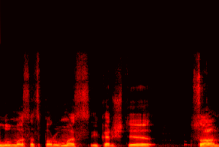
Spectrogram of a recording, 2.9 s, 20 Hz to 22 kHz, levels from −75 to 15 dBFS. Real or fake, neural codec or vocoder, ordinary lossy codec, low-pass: real; none; MP3, 96 kbps; 14.4 kHz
